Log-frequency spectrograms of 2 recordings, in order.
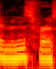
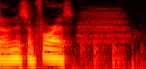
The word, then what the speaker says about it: Onesiphorus: Some believe that Onesiphorus, I always say Onesiphorus, some pronounce it Onesiphorus, actually died for his loyalty to Paul.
